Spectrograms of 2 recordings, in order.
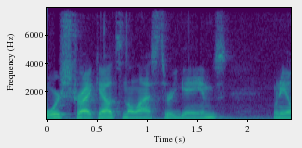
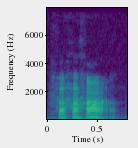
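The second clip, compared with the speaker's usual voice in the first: higher-pitched "ha ha ha"; short laugh; 6 semitones higher than usual. Real, not acted. Host amused after checking DraftKings, short laugh. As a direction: let out a brief, higher laugh.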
